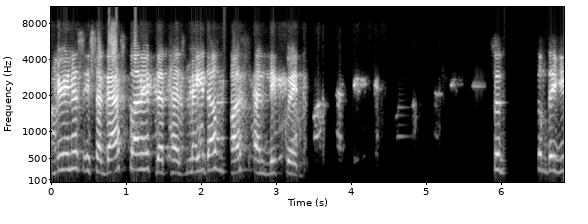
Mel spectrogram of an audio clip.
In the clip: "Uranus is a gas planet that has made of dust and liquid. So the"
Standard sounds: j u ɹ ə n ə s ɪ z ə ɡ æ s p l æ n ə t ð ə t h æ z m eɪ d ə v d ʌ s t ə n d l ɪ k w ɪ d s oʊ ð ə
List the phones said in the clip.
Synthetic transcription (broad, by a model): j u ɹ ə n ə s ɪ s ə ɡ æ s p l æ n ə t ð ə t h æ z m eɪ d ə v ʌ s ə n d l ɪ k w ɪ d s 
